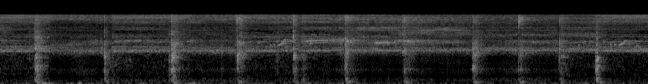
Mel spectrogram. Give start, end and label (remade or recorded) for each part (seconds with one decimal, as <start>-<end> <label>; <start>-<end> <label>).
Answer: 0.0-0.5 recorded; 0.5-1.1 remade; 1.1-1.9 recorded; 1.9-2.4 remade; 2.4-3.3 recorded; 3.3-5.6 remade; 5.6-6.5 recorded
